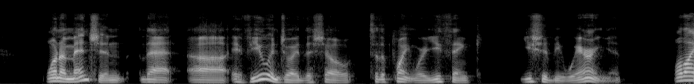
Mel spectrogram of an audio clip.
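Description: Nothing in this bit of speech gives a listener anything to flag, so there's no technical fault to describe here.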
